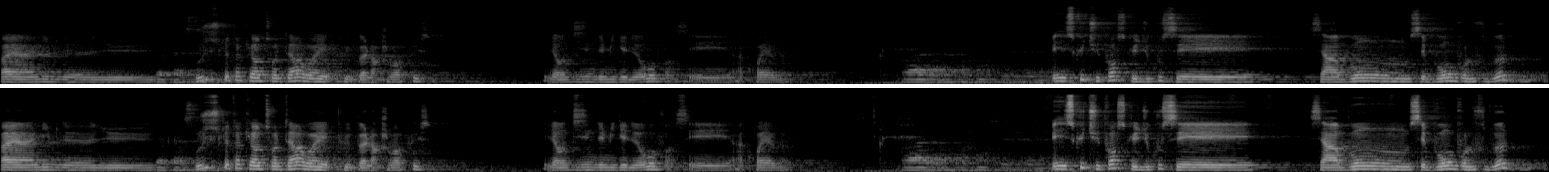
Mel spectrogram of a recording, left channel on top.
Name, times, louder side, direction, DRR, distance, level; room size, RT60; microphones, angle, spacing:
voice 1, 0.0-1.6 2.0-4.3 5.4-7.9 10.5-12.6 13.1-15.1, right 5 dB, 35° right, 13 dB, 0.3 m, -34 dB
voice 2, 1.5-2.2 9.0-11.1, right 1 dB, 85° right, -1 dB, 1.4 m, -46 dB
20.0 x 13.0 x 3.3 m, 2.3 s
head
